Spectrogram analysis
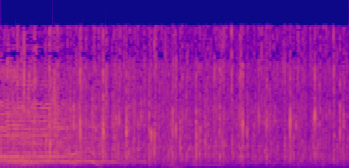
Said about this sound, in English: A look at the elders in the crowd. What about a big clap for the elders in the crowd today?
